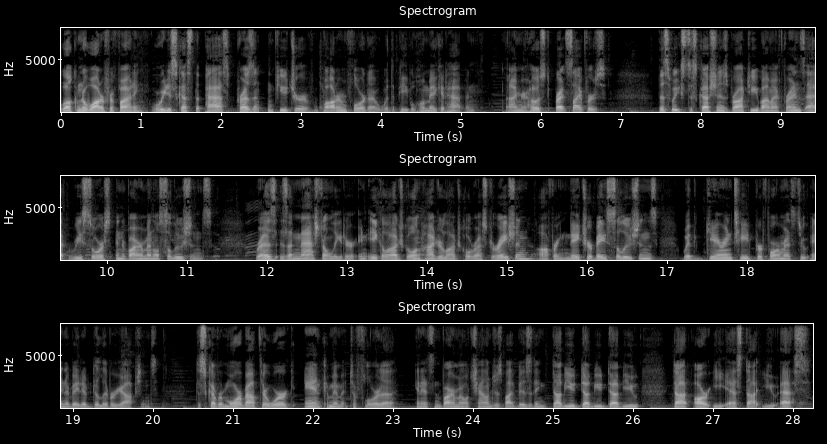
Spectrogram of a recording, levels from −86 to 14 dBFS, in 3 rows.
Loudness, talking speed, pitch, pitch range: -24 LUFS, 170 wpm, 115 Hz, 105-130 Hz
